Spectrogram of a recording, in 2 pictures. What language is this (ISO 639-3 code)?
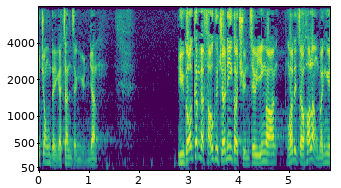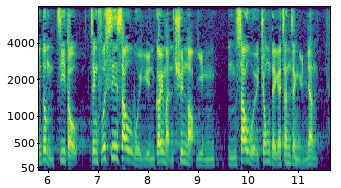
yue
